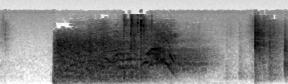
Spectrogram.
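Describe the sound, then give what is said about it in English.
A single loud gunshot bursts with a sharp attack and a long, noisy tail that fades out, followed by faint clatter. “Good shot”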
